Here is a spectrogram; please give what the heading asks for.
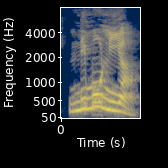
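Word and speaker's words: pneumonia: spelling अगोदर बघून घ्या पी एन इ यु एम ओ एन आय ए यामध्ये पी एन असल्यामुळे तुम्हाला पी चा उच्चार करायचा नाहीये ओके नेक्स्ट पहा सायकी म्हणतो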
